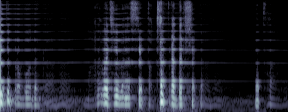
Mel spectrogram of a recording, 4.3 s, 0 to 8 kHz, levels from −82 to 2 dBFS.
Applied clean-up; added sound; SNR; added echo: neural mask model RNNoise.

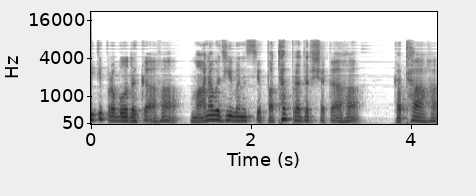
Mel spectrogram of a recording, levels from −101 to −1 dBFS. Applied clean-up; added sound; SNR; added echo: neural mask model DeepFilterNet 3.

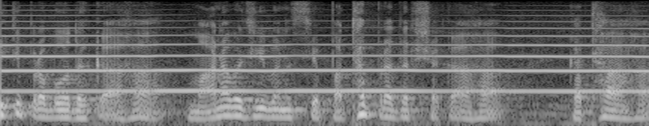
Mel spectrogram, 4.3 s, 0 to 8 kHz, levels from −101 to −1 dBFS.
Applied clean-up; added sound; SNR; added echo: none; Trumpet; -2 dB; none.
